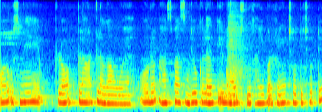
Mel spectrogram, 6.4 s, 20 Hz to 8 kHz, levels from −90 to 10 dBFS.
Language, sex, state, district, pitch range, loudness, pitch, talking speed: Hindi, female, Himachal Pradesh, Shimla, 185-210 Hz, -15 LUFS, 200 Hz, 185 wpm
